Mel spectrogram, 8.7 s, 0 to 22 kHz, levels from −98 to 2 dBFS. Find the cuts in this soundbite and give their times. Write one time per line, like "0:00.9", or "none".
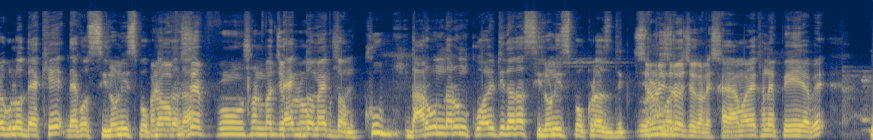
none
